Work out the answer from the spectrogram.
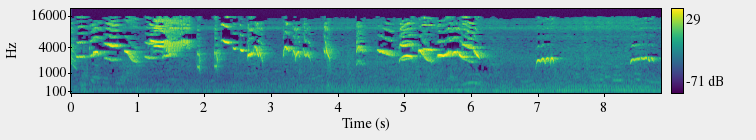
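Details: Oriental magpie-robin singing loud and non-stop, showing off its full repertoire, used as a lure to rouse another magpie-robin into fighting back. Rapid varied whistles, chirps and slurred notes at a quick uneven pace, with a low steady hum beneath.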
